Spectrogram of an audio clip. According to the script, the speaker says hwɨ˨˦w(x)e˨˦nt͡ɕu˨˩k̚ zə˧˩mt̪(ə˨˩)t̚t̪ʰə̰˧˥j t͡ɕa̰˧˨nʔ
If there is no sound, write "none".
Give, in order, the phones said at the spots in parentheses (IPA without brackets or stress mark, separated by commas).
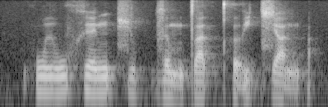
x, a˨˩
